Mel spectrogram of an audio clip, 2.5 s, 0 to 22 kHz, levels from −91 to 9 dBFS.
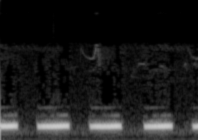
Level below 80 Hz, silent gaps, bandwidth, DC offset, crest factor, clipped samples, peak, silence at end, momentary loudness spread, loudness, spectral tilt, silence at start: -78 dBFS; none; 0.9 kHz; under 0.1%; 8 dB; under 0.1%; -10 dBFS; 0 s; 6 LU; -20 LUFS; -8 dB/octave; 0 s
